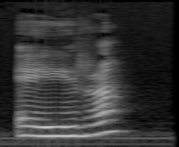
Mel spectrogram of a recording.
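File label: "Eyra", Icelandic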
